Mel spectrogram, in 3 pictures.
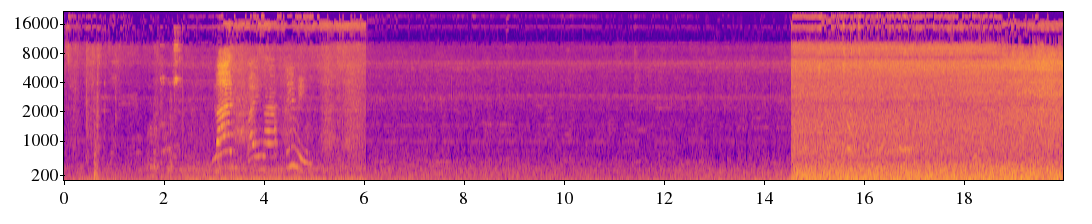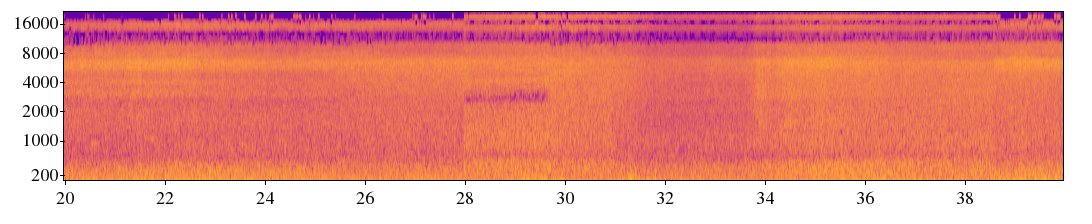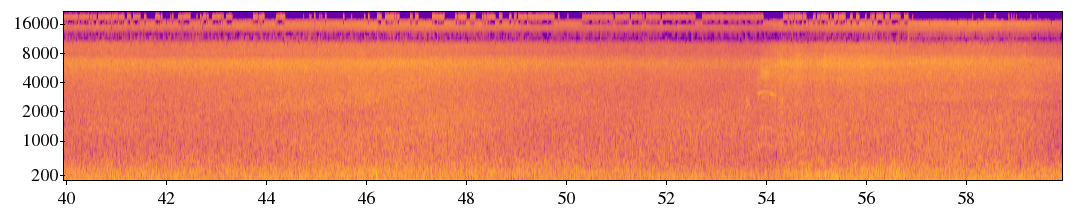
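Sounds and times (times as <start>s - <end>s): ocean surf breaking: 14.6s - 59.9s
wind buffeting microphone: 14.6s - 59.9s.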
